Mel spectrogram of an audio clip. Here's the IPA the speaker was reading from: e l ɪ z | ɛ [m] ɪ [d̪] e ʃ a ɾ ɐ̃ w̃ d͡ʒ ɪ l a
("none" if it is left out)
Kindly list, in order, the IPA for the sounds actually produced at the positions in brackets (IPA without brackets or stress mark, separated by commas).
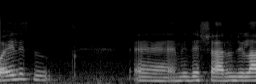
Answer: m, d̪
